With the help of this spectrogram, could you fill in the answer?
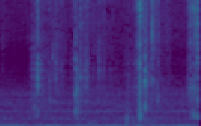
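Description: A small metal blade carves ridged strips off a palm-sized, hand-held bar of solid white soap with a red glitter coating. Quiet, bright, crisp scraping and crackling cuts come in several separate short bursts, with the loudest near the end.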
